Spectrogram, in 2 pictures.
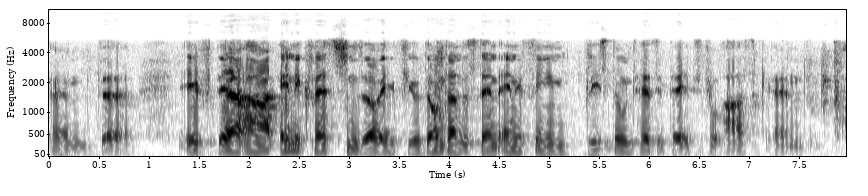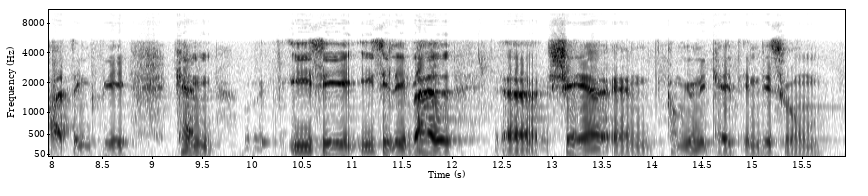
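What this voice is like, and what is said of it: Viennese-accented English. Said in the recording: “my English and my Viennese accent”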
